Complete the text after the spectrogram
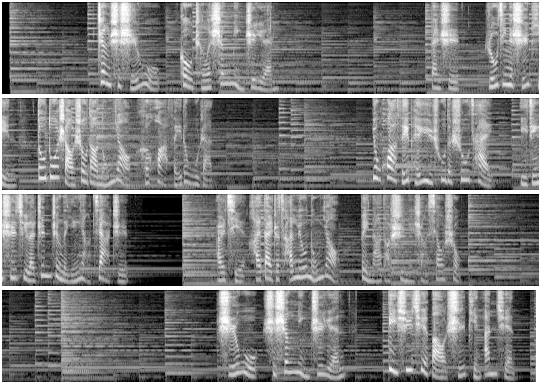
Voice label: chinese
